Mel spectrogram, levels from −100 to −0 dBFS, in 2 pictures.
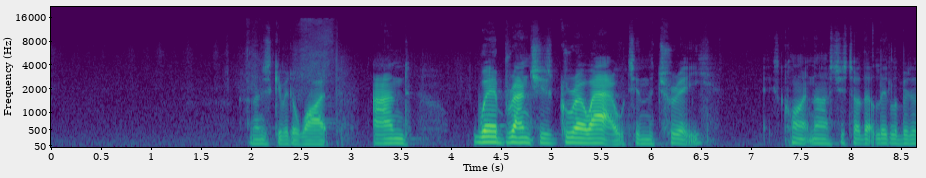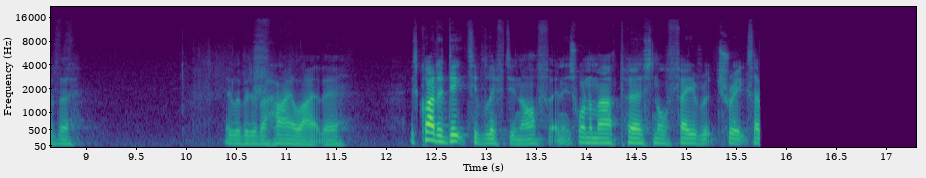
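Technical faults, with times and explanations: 15.73 to 17.31 s, cut-off end: the sound halts mid-event at 15.73 s and drops straight to digital silence for the final 1.6 s, with no decay or tail, because the closing buffers were never written out or played back.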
